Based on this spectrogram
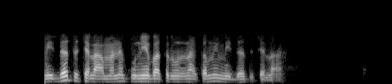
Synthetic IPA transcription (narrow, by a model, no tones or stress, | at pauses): mit̪̚d̪ʱət̪t͡ʃalaʔamanɛpunijəbat̪ɾumɾɛnaʔkəmimit̪̚ˀd̪ʱət̪t͡ʃala̰ʔa̰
